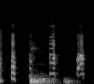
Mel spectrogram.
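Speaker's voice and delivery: squeaky burst of laughter; high laugh. Real, not acted. Laughing at the clip.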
